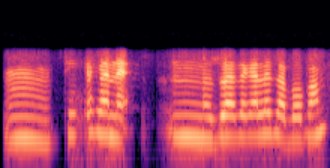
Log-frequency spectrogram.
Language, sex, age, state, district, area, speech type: Assamese, female, 18-30, Assam, Lakhimpur, rural, conversation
